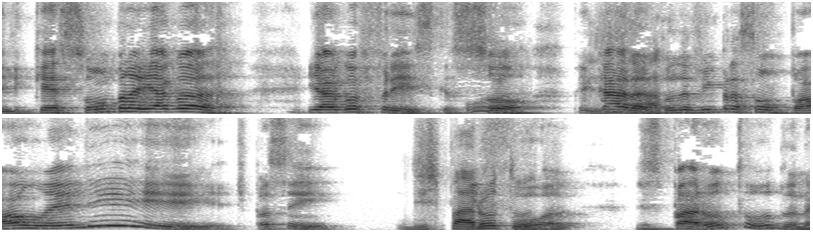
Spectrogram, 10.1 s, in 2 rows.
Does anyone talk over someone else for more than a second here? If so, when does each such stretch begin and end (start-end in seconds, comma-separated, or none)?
2.9-4.3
